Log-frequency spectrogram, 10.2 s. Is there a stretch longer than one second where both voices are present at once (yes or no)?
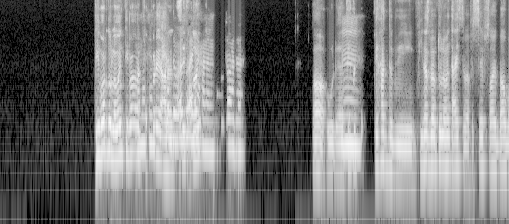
yes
